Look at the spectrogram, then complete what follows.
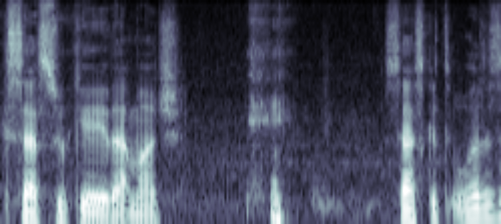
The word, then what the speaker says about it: Sasuke: Rose Oh, says personally didn't like Sasuke that much.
